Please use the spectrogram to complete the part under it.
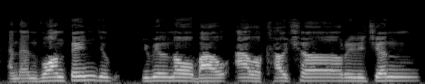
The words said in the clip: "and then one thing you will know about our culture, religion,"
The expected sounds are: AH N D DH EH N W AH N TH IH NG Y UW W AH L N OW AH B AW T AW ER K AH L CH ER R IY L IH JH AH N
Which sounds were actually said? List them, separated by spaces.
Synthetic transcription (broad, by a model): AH N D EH N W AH N T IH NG Y UW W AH L N OW AH B AW T AW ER K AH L CH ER R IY L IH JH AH N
